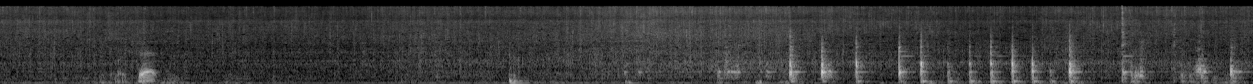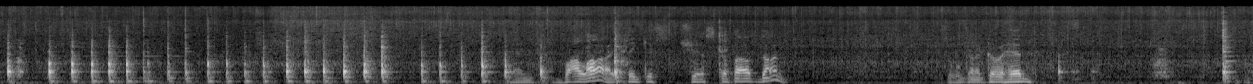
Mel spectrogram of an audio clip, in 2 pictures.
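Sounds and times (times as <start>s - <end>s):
meat and peppers sizzling: 0.0s - 25.0s
spatula chopping and scraping pan: 6.1s - 19.1s, 19.7s - 20.2s, 22.4s - 25.0s.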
